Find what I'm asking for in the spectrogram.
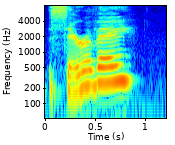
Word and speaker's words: CeraVe: And to be honest, I realized it's pronounced CeraVe instead of CeraVe. I don't know. I think I was trying to be too fancy, but it is pronounced CeraVe.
